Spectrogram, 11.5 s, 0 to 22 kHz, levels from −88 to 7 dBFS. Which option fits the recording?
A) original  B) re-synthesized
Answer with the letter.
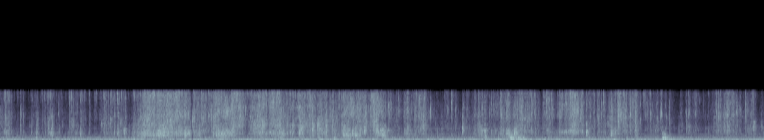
A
